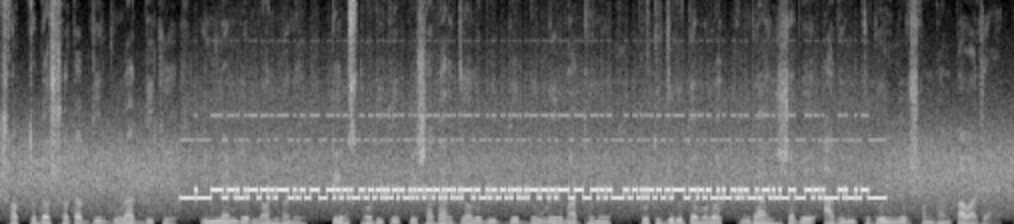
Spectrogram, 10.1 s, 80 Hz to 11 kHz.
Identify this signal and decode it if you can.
TTY/TDD text telephone tones (45.45 baud Baudot), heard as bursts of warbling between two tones, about 400 Hz shift, 1600 Hz centre, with phone line noise and speech in Bangla. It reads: THE TWO GIRLS DECIDE TO VISIT CUBA. GA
